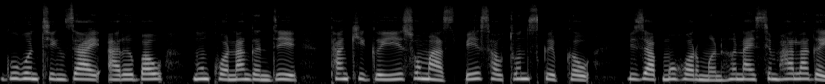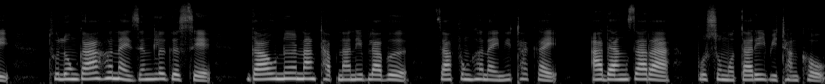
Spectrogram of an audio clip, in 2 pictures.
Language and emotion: Bodo, neutral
